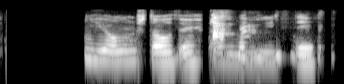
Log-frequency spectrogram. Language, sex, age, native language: Icelandic, female, 10, Icelandic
